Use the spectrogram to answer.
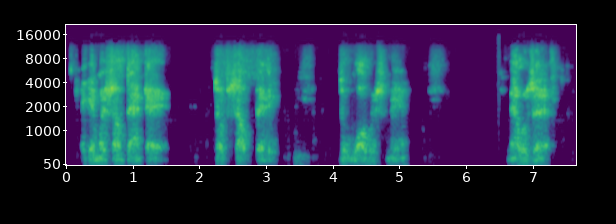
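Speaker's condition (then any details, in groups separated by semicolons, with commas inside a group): Total laryngectomy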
